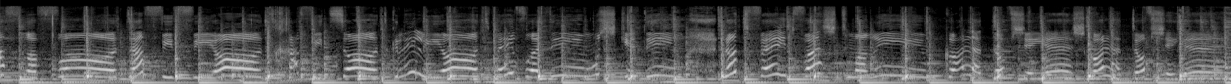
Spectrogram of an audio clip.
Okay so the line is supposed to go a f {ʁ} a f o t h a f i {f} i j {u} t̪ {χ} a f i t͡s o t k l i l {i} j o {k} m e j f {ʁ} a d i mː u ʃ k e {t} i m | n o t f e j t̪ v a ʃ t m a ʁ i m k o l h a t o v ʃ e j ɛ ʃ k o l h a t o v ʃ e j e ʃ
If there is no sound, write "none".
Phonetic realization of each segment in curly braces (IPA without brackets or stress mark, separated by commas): ʁ, f, o, χ, i, t, ʁ, d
